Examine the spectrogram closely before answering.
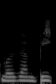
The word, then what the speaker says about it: Mozambique: in mozambique mozambique mozambique no you don't pronounce it's not que it's just mozambique so where's the u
